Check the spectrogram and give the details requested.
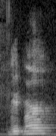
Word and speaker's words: Wibmer: Wibmer.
